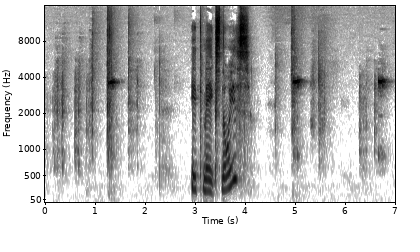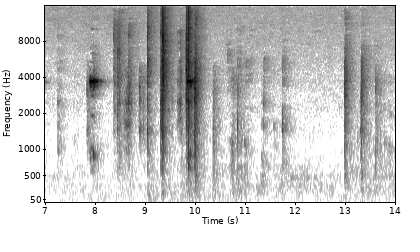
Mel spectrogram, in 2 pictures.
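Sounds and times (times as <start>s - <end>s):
toy card reader beeping: 1.2s - 1.6s, 5.0s - 5.3s, 6.6s - 6.9s, 7.8s - 8.2s, 9.8s - 10.1s.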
